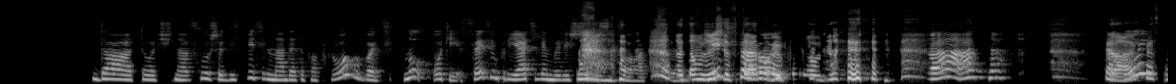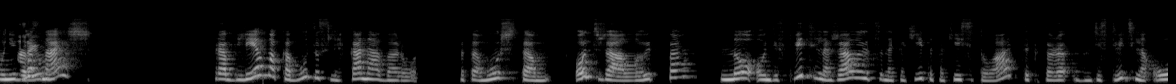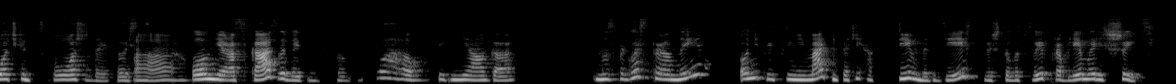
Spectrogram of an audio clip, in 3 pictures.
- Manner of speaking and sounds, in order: chuckle; laugh; chuckle
- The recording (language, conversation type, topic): Russian, advice, Как поступить, если друзья постоянно пользуются мной и не уважают мои границы?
